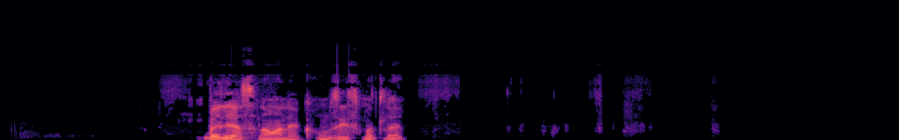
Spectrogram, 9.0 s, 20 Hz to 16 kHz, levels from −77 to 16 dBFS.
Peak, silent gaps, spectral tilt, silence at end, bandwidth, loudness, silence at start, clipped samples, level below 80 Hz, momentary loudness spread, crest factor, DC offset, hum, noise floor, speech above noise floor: 0 dBFS; none; -4 dB/octave; 4.95 s; 9.2 kHz; -17 LUFS; 2.05 s; under 0.1%; -64 dBFS; 10 LU; 22 dB; under 0.1%; none; -49 dBFS; 32 dB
